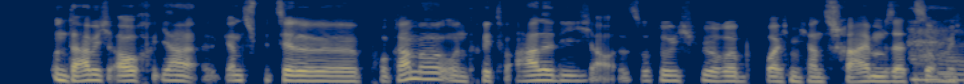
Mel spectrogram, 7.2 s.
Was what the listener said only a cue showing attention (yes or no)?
no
